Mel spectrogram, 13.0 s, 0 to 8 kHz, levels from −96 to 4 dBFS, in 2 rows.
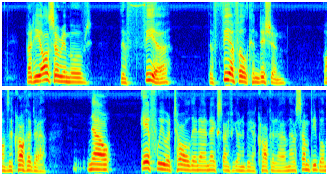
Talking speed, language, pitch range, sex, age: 140 wpm, English, 135-170 Hz, male, 60-79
